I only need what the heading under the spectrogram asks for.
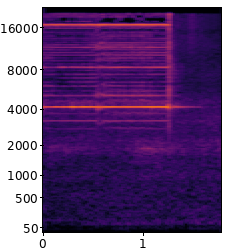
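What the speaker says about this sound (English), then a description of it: "When rain comes, after the buzzer produces the sound and the LED blows." The buzzer of a rain detector project gives a steady, high-pitched electronic tone for just over a second, then cuts off abruptly, leaving faint background hiss.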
